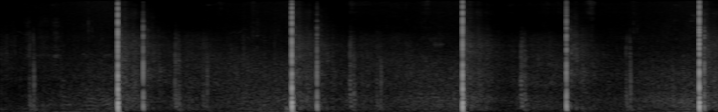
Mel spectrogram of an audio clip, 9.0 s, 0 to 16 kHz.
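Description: A 19-shot fireworks cake firing shot after shot: four sharp bangs roughly two seconds apart, most followed closely by a fainter crack, with a few small pops in between.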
